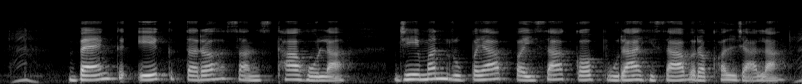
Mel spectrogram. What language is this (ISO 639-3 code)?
bho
